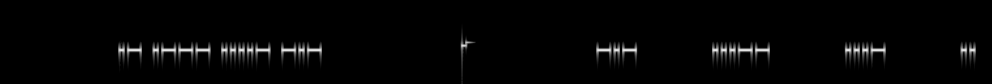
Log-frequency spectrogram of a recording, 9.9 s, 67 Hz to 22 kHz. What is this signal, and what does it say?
Morse code, heard as a keyed tone, about 28 wpm, spaced as for 14 wpm, 700 Hz. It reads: AJ4K K3VI
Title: USA Call Signs - 4 Characters - 6x Character Spacing - 28wpm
